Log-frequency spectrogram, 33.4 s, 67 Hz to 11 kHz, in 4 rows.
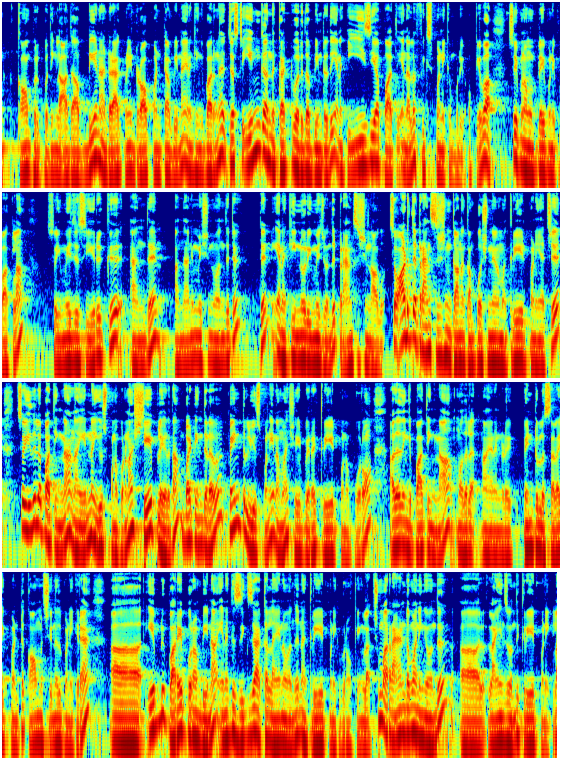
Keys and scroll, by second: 8.2 space, 12.8 space.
